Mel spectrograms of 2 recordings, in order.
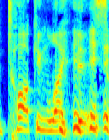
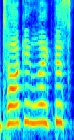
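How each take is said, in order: First: Mock grown-man voice. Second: Put-on higher-pitched boy before his voice breaks; mock boyish voice. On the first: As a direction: drop it into a manly register. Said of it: "to talking like this". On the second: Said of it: "he went from talking like this". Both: Shown as a demonstration.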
